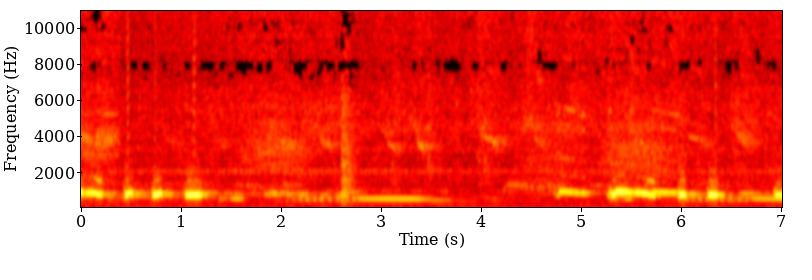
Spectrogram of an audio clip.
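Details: Perkutut Bangkok zebra doves singing eagerly, several short sharp coos leading into a drawn-out, softly rolling coo that falls at the end, then a fresh run of clipped notes.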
